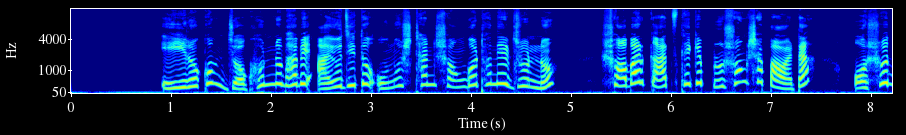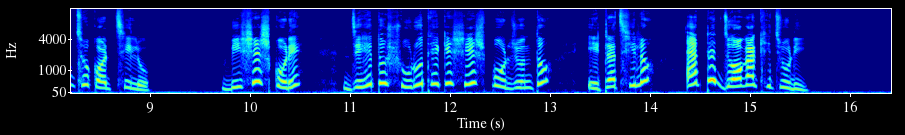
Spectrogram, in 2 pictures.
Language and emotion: Bengali, disgusted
